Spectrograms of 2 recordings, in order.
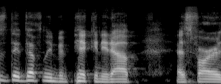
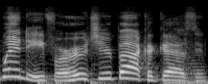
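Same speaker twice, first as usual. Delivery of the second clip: high, put-on announcer impression; Mister Garrison; 9 semitones higher, 4 dB louder than usual. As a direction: announce the winner in a higher cartoon voice. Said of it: "Mister Garrison says".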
